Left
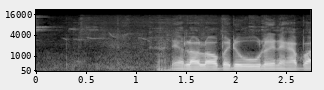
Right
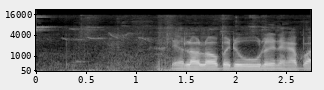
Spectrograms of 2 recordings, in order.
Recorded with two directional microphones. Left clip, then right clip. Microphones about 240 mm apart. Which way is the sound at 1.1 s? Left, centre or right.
Left.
